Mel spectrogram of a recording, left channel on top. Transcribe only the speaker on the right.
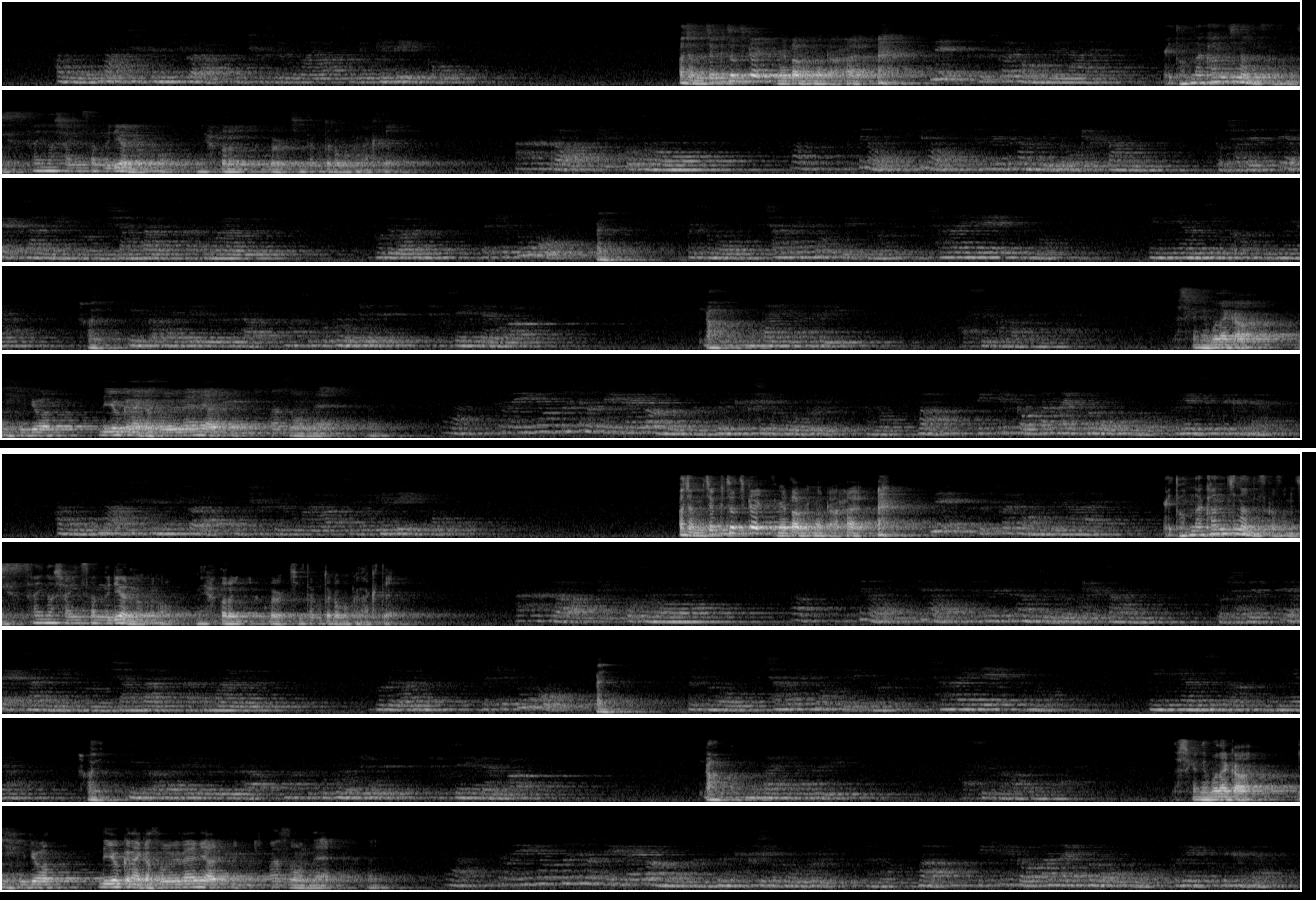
あ、じゃあめちゃくちゃ近いですね、
多分。なんか、はい。<laughs>
え、どんな感じなんですかその実際の社員さんのリアルのこの、ね、働いてる声を聞いたことが僕なくて。
はい。
はい。
あ、
確かに、でもなんか、営業でよくなんかそういう悩みあるって聞きますもんね。
はい、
